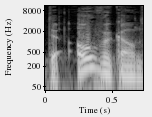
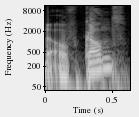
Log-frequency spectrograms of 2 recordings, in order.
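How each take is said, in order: First: The stress falls on the syllable 'over'. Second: The stress falls on the syllable 'kant'. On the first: "En niet de overkant" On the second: "Vaak hoor ik dan ook de klemtoon op kant"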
